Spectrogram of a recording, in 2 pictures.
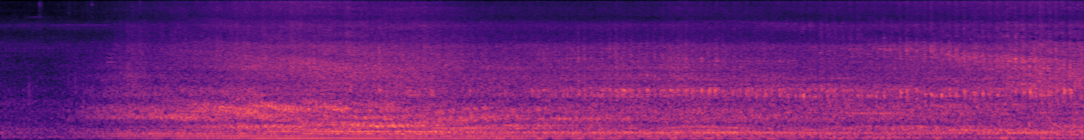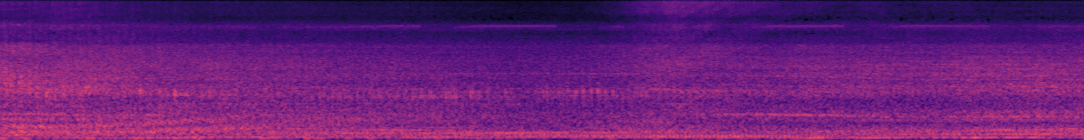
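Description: A heavy truck engine roars and labours close by.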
